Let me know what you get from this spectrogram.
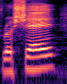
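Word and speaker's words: Rhajat: I know it's Rocher. I am pronouncing as Rasha, but yeah.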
